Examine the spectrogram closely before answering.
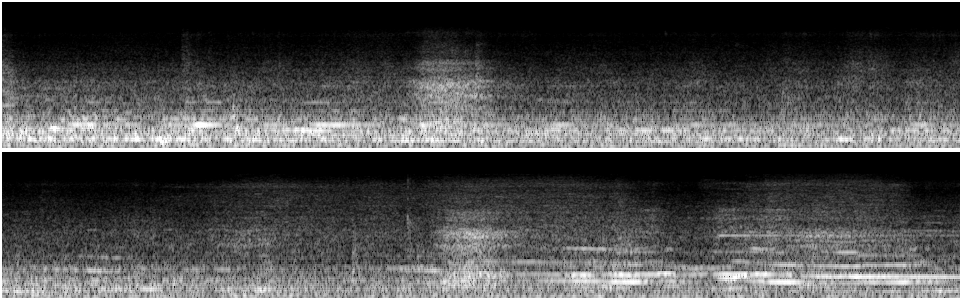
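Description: A train's electric motor hums with a steady whine.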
